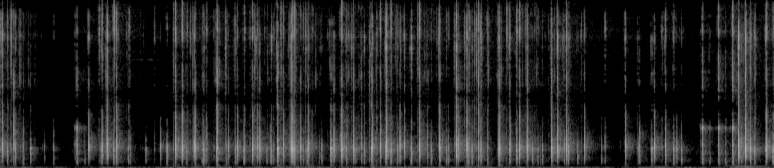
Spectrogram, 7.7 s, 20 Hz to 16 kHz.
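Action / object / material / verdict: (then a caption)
tap / mechanical keyboard with plastic keycaps / plastic / none. Fingertips type continuously on a Zoom65, a small 65% mechanical keyboard with a dark case and white and grey plastic keycaps. The result is a dense, steady stream of short, sharp clicks and clacks centered around 1.9 kHz with bright upper edges, over a faint low hum.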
